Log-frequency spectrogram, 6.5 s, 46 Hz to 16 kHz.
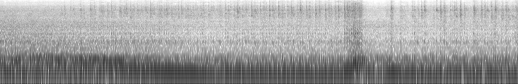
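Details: Dodge Dart V8 after electronic ignition conversion revs with deep steady rumble and one sharp pop mid-rev, then settles; running better, but carburetor still needs tuning, float levels suspected off front and rear.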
